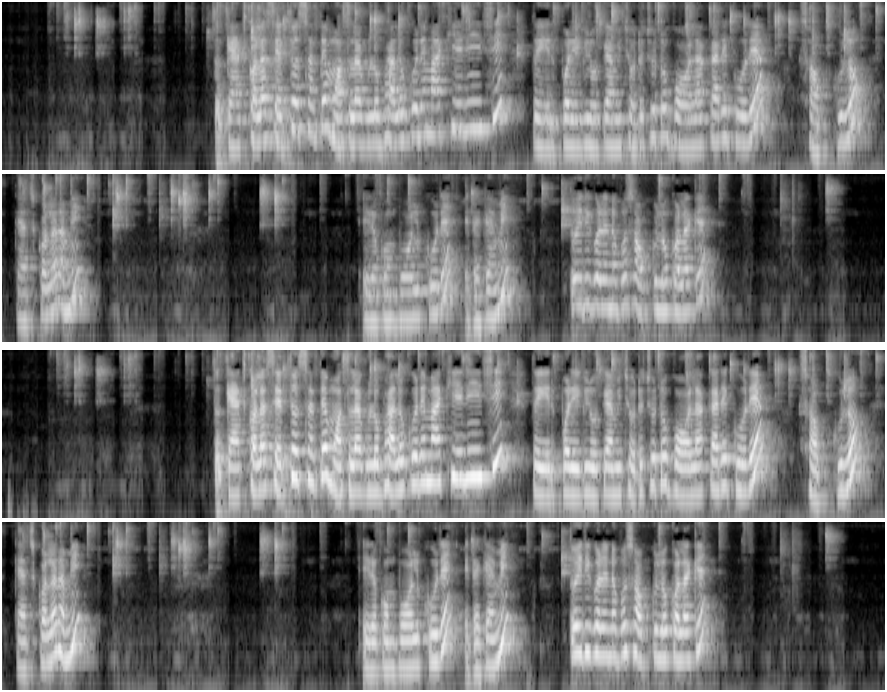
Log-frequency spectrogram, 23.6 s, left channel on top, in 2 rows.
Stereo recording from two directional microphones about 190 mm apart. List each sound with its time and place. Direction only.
2.8 s speech: 55° right (ahead or behind)
16.4 s a sound: 50° right (ahead or behind)
17.2 s speech: 50° right (ahead or behind)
